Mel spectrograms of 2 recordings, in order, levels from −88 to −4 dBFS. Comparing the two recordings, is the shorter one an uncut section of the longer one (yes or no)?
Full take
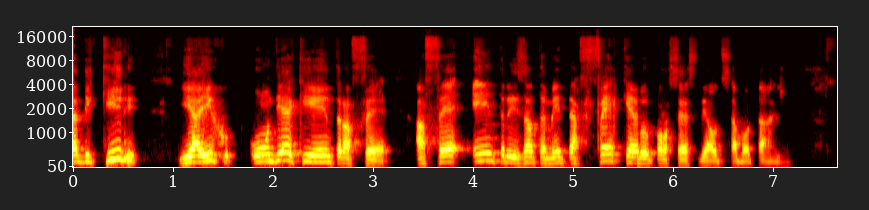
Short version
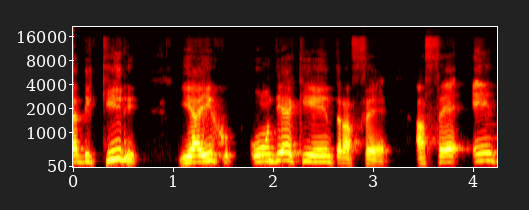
yes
